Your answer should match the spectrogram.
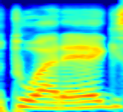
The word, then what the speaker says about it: Tuareg: falha de transcrição ou de pronúncia da palavra Tuareg. Ou Tuareg se considerarmos a grafia francesa, que era muito comum na época colonial.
